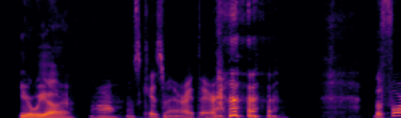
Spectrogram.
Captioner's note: laughs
